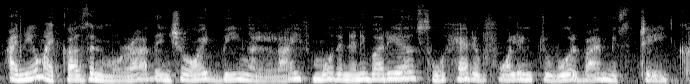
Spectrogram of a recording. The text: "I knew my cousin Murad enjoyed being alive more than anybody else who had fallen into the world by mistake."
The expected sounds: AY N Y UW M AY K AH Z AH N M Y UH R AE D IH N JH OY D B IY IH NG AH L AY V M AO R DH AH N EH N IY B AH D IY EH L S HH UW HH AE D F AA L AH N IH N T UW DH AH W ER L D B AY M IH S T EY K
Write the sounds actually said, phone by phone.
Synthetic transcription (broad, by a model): AY N Y UW M AY K AH Z AH N M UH R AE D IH N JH OY D B IY IH NG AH L AY F M AO R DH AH N EH N IY B AH D IY EH L S HH UW HH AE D F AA L IH N T UW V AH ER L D B AY M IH S T EY K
